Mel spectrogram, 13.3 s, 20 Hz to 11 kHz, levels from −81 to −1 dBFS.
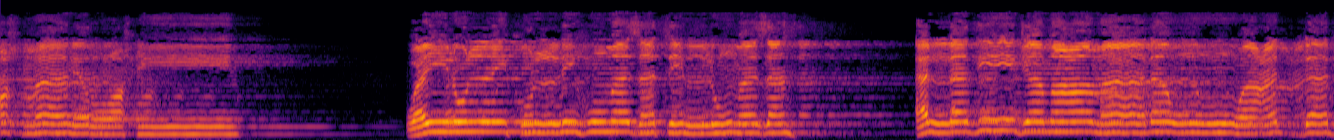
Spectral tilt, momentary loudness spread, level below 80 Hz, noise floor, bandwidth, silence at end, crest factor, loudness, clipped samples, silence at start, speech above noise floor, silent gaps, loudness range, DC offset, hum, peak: -3.5 dB/octave; 10 LU; -70 dBFS; -63 dBFS; 8.4 kHz; 0 s; 18 dB; -22 LUFS; under 0.1%; 0 s; 40 dB; none; 6 LU; under 0.1%; none; -6 dBFS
